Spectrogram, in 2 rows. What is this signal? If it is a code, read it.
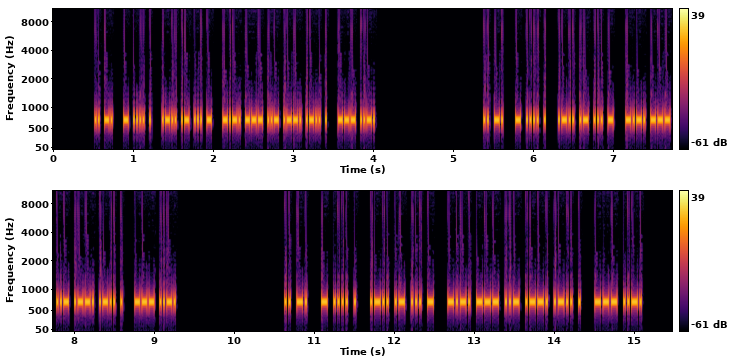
Morse code, heard as a keyed tone, about 50 wpm, 700 Hz. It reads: IN THE LAST COUPLE OF IN THE LAST COUPLE OF IN THE LAST COUPLE OF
